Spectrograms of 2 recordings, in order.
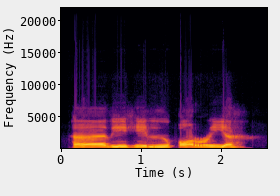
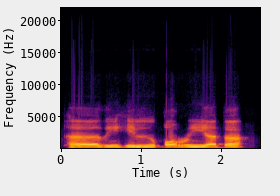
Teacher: ketika tak marbutoh ini diwakafkan, maka dia menjadi apa? Ha, kan? Otomatis menjadi ha.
